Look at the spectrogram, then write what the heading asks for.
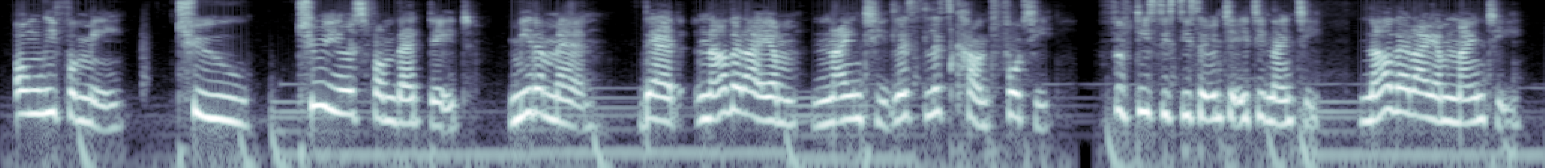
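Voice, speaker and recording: A woman's voice: a little high, low-quality recording. A South African woman in her late thirties, preaching to her viewers in an exhorting, rhetorical monologue. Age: 30s.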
